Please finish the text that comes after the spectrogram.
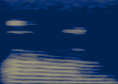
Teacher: तो ओम जो वर्ड होता है तो उसमें हम जो है इसको खींच के बोलते हैं, यानी हम इसको इस तरीके से बोलते हैं कि इसमें ध्वनि जो है काफ़ी लंबी खींची जाती है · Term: प्लुत स्वर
